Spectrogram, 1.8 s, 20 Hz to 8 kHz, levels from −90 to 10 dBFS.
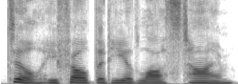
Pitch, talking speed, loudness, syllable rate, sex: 190 Hz, 270 wpm, -18 LUFS, 4.7 syllables/s, female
